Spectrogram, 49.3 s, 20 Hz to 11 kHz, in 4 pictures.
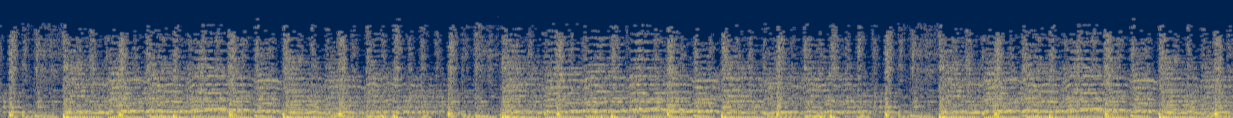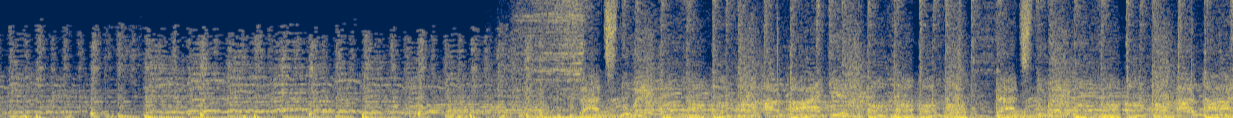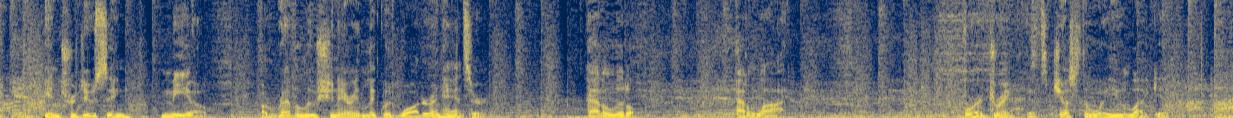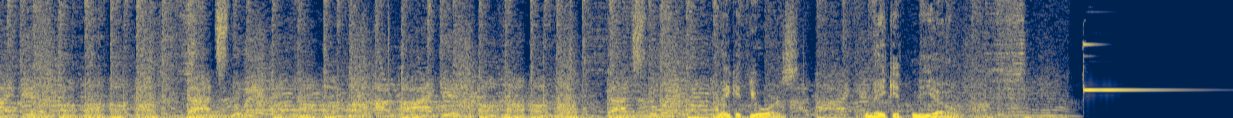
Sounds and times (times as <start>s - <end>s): Music: 0.0s - 47.8s
Speech: 25.0s - 29.6s, 30.5s - 31.1s, 32.0s - 32.6s, 34.2s - 36.4s, 44.2s - 45.0s, 45.6s - 46.7s.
